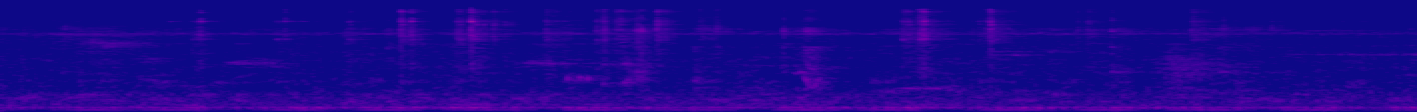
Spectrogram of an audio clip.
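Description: Near silence: room tone with a steady low hum and a few faint, scattered ticks.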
